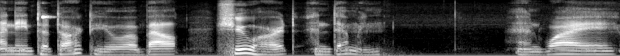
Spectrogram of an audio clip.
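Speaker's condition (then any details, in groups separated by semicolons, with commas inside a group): ALS; abnormally slow voice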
